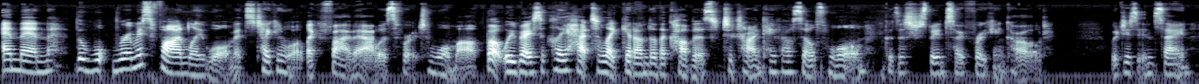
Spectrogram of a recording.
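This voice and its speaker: Young woman, casual travel vlog, chatty, laughing, very expressive pitch, phone recording. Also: normal speed, slightly rough. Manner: chatty, bubbly, laughs often. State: out of breath from altitude. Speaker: travel vlogger. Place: outdoors on a mountain horse trek, then indoors.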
